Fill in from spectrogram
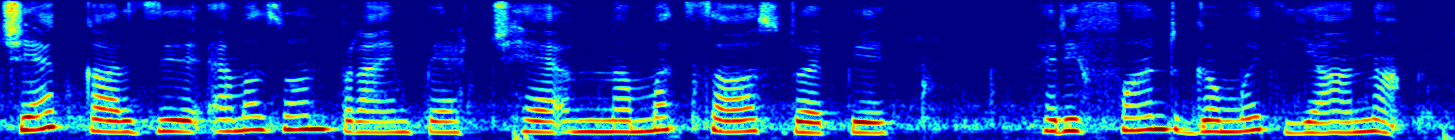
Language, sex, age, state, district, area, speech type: Kashmiri, female, 18-30, Jammu and Kashmir, Bandipora, rural, read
